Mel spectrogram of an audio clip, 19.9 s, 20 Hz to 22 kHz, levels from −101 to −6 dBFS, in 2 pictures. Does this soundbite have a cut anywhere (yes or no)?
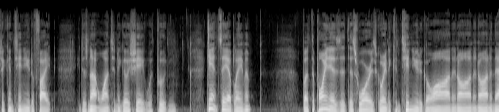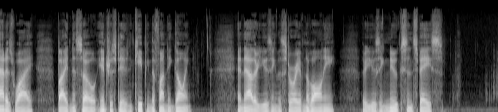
no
